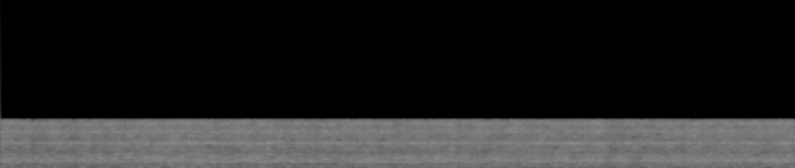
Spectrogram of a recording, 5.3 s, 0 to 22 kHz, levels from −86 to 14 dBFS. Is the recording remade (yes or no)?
yes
